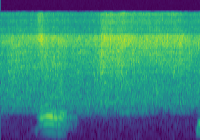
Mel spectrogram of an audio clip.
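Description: Chicken cubes and sliced onion sizzling steadily in hot oil in a pan as they are stirred with a metal spoon. The chicken's released juices are cooking off.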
